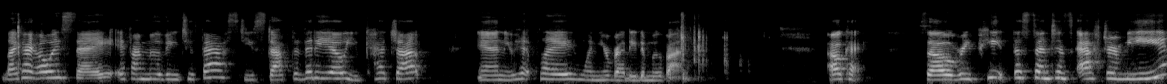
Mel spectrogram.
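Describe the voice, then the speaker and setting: A young woman teacher records a writing lesson for small children, sounding out every word slowly and stretching the letter sounds. Her voice is a little high with a sharp tone.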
